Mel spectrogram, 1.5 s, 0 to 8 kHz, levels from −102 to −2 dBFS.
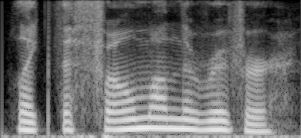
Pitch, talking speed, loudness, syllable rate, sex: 190 Hz, 240 wpm, -15 LUFS, 5.2 syllables/s, female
